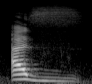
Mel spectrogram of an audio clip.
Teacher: Zai dekat belakang gigi bawah. Hujung lidah, belakang gigi bawah. Dan dia punya sebut dia, bunyi dia az.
